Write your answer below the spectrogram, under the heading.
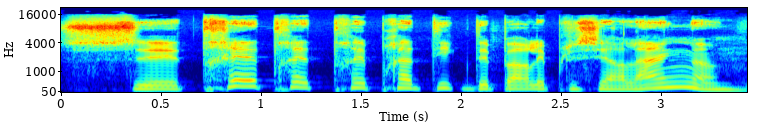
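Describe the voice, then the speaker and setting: A woman with a Spanish accent at a very slow pace, lively intonation, a very clean recording with a silent background, and a dry, close sound with no echo. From Spain. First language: Spanish (speaking French). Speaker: venue box office worker. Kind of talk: interview.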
